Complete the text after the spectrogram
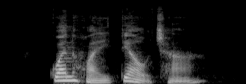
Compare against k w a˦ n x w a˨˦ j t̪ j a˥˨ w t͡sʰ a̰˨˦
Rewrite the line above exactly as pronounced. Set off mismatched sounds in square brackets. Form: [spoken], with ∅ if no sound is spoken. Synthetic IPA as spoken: k w a˦ n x w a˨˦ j t̪ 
